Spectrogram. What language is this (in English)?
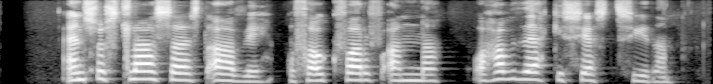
Icelandic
